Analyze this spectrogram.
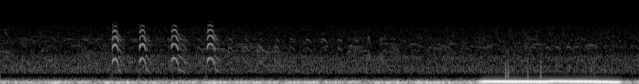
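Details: Greater rhea giving a single deep, droning low boom lasting over a second near the end, rising slightly in pitch midway, over a steady low rumble; faint goose-like honks are heard early on.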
